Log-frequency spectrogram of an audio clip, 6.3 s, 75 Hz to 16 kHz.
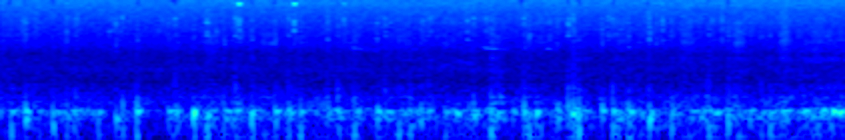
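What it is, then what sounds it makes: Metal mesh microphone grille. Fingertips tap rhythmically on a hollow silver metal mesh microphone grille, giving a rapid, steady run of soft, muffled thumps. The taps are deep and dull, with a low hum-like tone near 215 Hz, almost no bright content, and no ring after each hit.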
